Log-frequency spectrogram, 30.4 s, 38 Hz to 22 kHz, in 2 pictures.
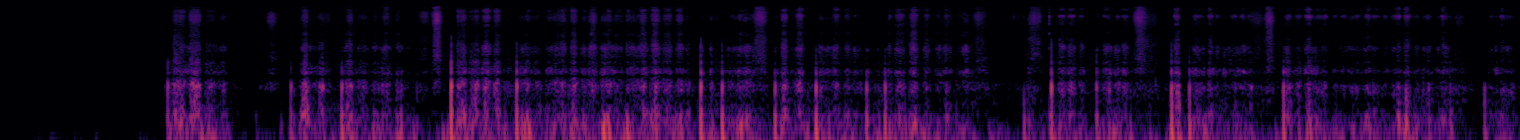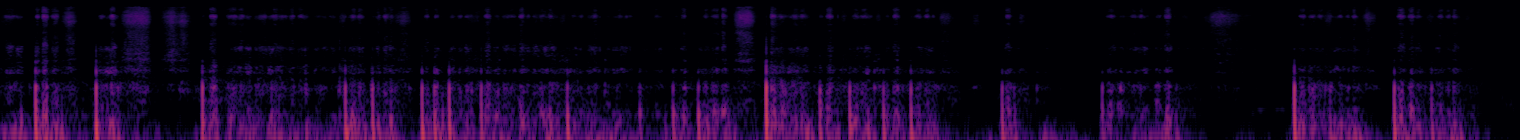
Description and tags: Pencil Scratch 1
A pencil scribbling and writing on cardboard.
cardboard, draw, drawing, paper, pen, pencil, scratch, scratching, scrawl, scribble, write, writing, zoom-h4n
